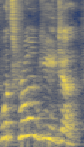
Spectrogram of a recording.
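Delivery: high, loud worried call; acted alarm. Friend answers a scream, alarmed.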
